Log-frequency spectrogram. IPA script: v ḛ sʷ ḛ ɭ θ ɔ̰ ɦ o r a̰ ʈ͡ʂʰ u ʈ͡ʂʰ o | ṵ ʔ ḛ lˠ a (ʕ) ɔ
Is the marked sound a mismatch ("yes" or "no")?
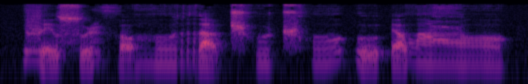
no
